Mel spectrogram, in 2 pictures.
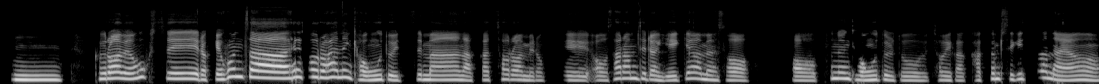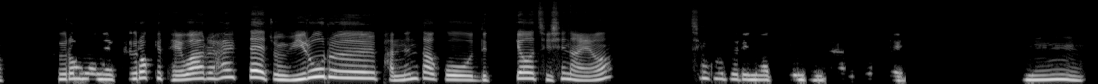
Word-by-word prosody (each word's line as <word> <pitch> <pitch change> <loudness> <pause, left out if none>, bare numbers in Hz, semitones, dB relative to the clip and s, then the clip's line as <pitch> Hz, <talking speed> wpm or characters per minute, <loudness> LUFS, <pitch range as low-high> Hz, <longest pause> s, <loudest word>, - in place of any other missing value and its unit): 음. 210 -1 +4 0.3
그러면 270 0 +2
혹시 265 -5 0
이렇게 235 0 0
혼자 315 -2 +6
해소를 330 +1 +1
하는 330 0 +1
경우도 215 -2 0
있지만 210 +1 -2
아까처럼 205 +2 -5
이렇게 190 0 -9
어 190 0 -7
사람들이랑 260 -4 -3
얘기하면서 195 -3 -3 0.4
어 185 -1 -3
푸는 275 +7 -1
경우들도 195 -4 -3
저희가 190 -1 -9
가끔씩 240 +5 -6
있잖아요. 210 - -2 0.5
그러면은 245 -2 +1
그렇게 285 +2 0
대화를 260 +6 +1
할 330 +2 0
때 320 -3 +7
좀 220 -3 +2
위로를 300 - +5
받는다고 215 -1 0
느껴지시나요, 230 - -2 0.8
친구들이나 235 -6 -2 0.2
지인분들한테? 215 - -5 0.5
네. - - -6 1.2
음. 210 -1 +2
230 Hz, 260 characters per minute, -17 LUFS, 200-275 Hz, 1.2 s, 때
